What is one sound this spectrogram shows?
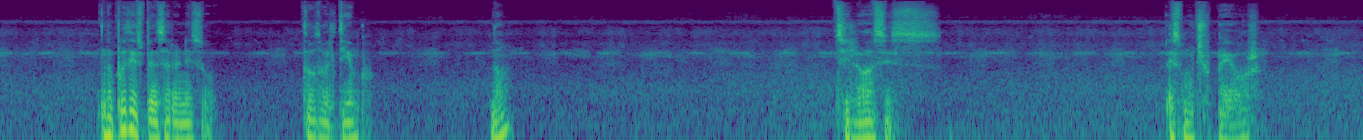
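A young man speaks quietly, in short bursts.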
